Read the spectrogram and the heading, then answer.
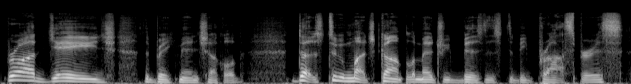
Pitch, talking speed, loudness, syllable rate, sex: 120 Hz, 125 wpm, -19 LUFS, 4.7 syllables/s, male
